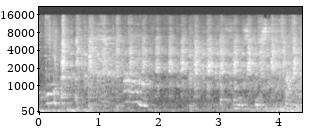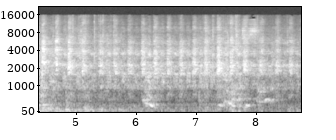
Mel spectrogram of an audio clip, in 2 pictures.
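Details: Norwich Terrier panting indoors in a house, a steady run of quick, breathy rasping puffs filling the whole stretch, with people talking over it in the room.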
